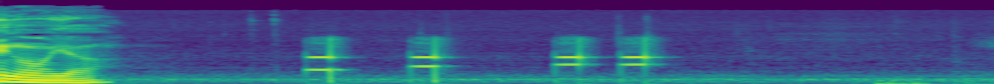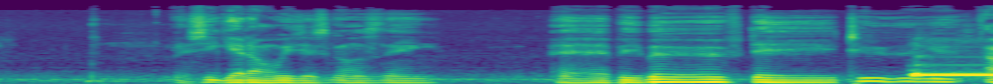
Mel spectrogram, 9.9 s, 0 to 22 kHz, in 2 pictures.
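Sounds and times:
speech: 0:00.0 - 0:00.6, 0:05.9 - 0:09.9
low steady hum: 0:00.0 - 0:09.9
telephone keypad dialing tones: 0:09.5 - 0:09.9.

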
